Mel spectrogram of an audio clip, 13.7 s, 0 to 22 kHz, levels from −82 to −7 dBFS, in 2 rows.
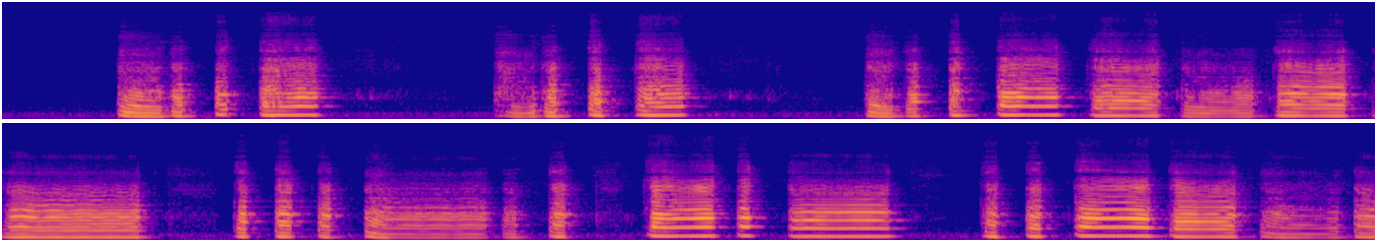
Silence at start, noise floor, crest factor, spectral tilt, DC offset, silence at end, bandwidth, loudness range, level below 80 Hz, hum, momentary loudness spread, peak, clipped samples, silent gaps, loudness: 0.6 s; -65 dBFS; 20 dB; -7 dB/octave; under 0.1%; 0 s; 15 kHz; 5 LU; -72 dBFS; none; 12 LU; -10 dBFS; under 0.1%; none; -30 LUFS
